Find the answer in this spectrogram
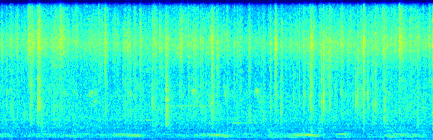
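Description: Teddy pigeons cooing: a low, soft coo repeated about every two seconds, four times over.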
